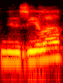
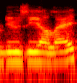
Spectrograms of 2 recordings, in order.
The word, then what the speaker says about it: Newsela: One really neat thing they do have available in the Orchard is integration with Newsela or Newsela, depending on how you choose to pronounce it.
